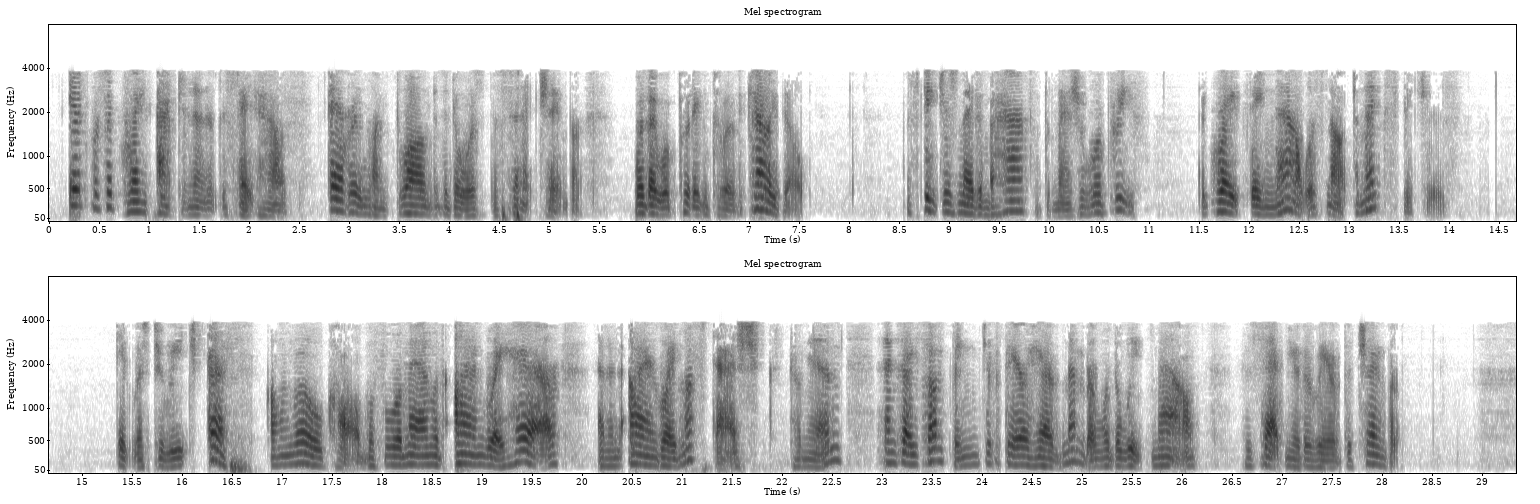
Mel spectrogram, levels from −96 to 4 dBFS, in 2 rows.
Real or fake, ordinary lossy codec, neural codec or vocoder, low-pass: fake; AAC, 16 kbps; codec, 44.1 kHz, 2.6 kbps, SNAC; 7.2 kHz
